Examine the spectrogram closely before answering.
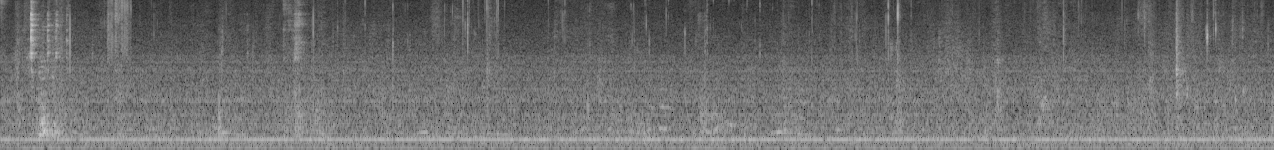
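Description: Paper wrapping crinkles and rustles close by.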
